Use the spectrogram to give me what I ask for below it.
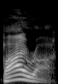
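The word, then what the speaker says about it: Bayrak: shortwave radio nerd I recognize the name bayrock pronounced bck it is the name of a former clandestine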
